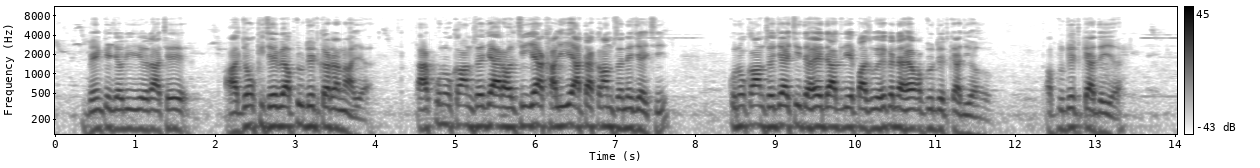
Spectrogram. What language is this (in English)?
Maithili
